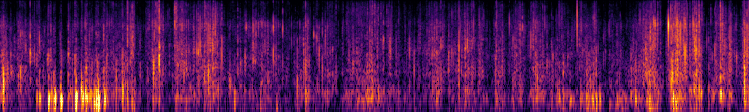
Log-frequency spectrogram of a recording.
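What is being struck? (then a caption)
Silicone microphone ear and plastic toothbrush bristles. A purple plastic toothbrush's bristles repeatedly scratch and brush across the solid silicone ear of a binaural microphone. The result is a close, continuous crinkly scratching with many quick bright strokes and little low end.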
